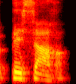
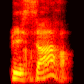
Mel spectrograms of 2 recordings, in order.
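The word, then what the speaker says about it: Pessah: la petite introduction que chaque fois que le lecteur trouvera un H souligné il prononcera r donc pessar et puis on retrouve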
